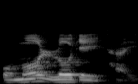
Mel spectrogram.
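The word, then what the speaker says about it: ὁμολογεῖται: 지난 시간에 제가 잘못 읽은 부분이 있어서 바로잡아요. 요 단어인데 발음은 호모로게이타입니다. 호모로게이타이.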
